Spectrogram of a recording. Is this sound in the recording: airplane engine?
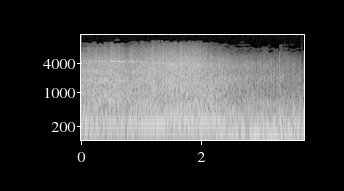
yes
